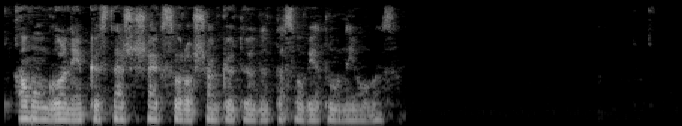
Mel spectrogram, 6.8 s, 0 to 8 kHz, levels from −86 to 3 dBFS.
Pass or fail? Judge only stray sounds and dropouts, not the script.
pass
